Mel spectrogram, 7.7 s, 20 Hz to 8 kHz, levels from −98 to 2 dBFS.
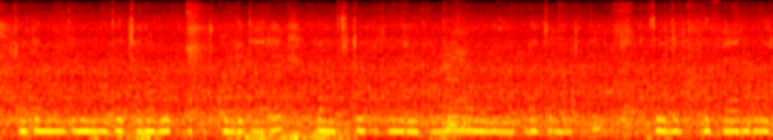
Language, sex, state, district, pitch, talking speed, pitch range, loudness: Kannada, female, Karnataka, Chamarajanagar, 225 Hz, 110 wpm, 220-225 Hz, -32 LUFS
